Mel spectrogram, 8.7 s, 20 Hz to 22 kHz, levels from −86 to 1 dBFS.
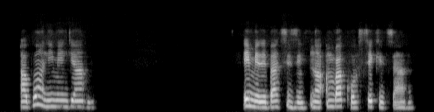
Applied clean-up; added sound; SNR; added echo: neural mask model Resemble Enhance denoiser.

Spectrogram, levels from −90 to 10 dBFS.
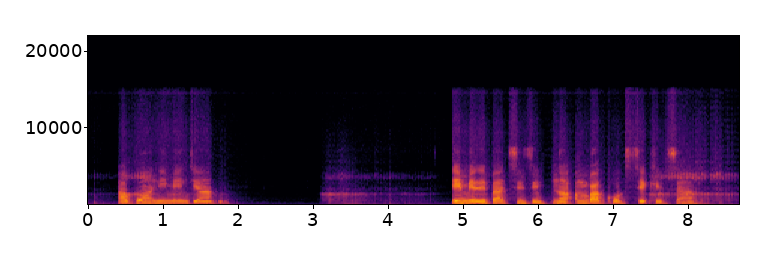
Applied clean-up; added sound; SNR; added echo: neural mask model RNNoise.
